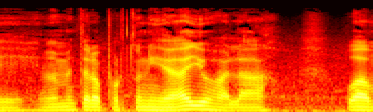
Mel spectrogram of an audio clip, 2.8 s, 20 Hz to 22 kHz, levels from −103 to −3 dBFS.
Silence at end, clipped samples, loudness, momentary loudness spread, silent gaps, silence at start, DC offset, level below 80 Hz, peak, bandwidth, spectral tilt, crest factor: 0 s; under 0.1%; -21 LUFS; 18 LU; none; 0 s; under 0.1%; -44 dBFS; -4 dBFS; 15.5 kHz; -6 dB/octave; 16 dB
